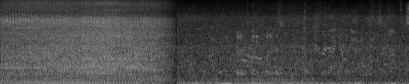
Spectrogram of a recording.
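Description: Off-road race truck idling at a cars-and-coffee meet, a loud steady engine rumble close by that drops away abruptly partway through, leaving quieter outdoor crowd ambience with people talking.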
